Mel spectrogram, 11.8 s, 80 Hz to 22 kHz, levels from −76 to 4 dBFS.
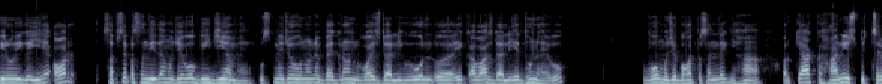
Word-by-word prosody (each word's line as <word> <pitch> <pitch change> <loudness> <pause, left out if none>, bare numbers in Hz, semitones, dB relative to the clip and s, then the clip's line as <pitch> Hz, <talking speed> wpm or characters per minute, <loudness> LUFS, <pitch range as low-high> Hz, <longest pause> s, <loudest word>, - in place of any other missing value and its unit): पिरोई 165 -1 +5
गई 150 -1 +3
है 185 +5 -3
और 190 +6 +1 0.5
सबसे 165 +5 -2
पसंदीदा 175 -2 +1
मुझे 170 0 -1
वो 180 +1 +1
बीजीएम 160 -2 +3
है, 120 0 -7
उसमें 155 +4 -3
जो 170 0 +1
उन्होंने 165 +1 0
बैकग्राउन्ड 155 +1 0
वॉइस 145 -1 +1
डाली 140 -1 +2
वो 145 +3 +1
न 155 -1 +1
अ, 145 0 +1
एक 155 0 -2
आवाज़ 150 0 +1
डाली 140 -1 +1
है, 150 - +3
धुन 160 +4 +1
है 130 -4 -2
वो। 155 - -5 1.0
वो 160 +5 +2
मुझे 155 -1 +2
बहुत 145 +1 0
पसंद 150 +2 -2
है 170 - -1
कि 160 -4 -5
हाँ, 135 +1 -3 0.3
और - - -4
क्या 185 +1 +4
कहानी 155 0 0
उस 170 - +2
पिक्चर 150 0 0
155 Hz, 195 wpm, -22 LUFS, 145-165 Hz, 1.0 s, पिरोई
